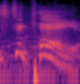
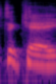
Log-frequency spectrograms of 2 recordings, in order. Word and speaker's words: Takei: Gay rhymes with te.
